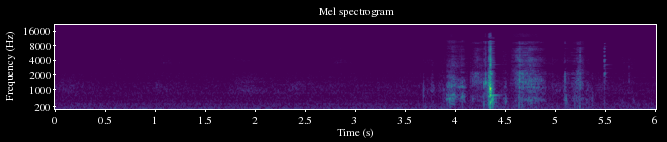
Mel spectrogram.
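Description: Quiet room tone with a faint steady hum, then about four seconds in a brief flurry of handling noise and a single sharp click.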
